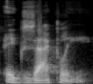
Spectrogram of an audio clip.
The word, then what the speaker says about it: exactly: If you link the sounds, do not pronounce the T. Examples, exactly and Christmas.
